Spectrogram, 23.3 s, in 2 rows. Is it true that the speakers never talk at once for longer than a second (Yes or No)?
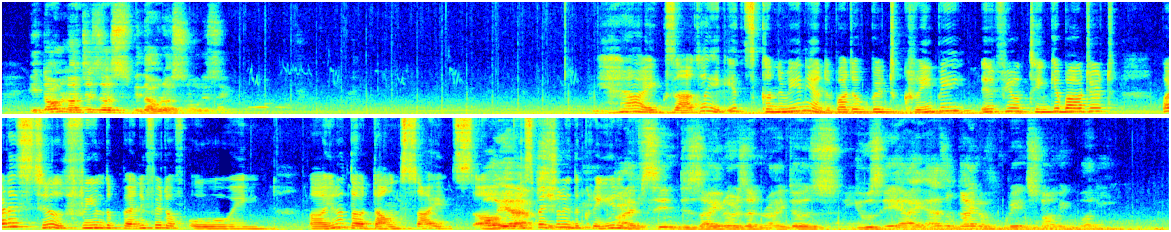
No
